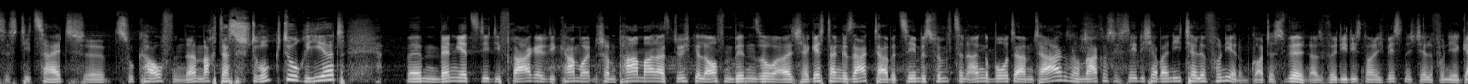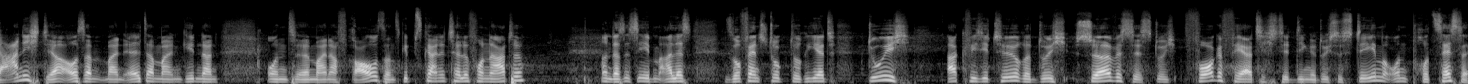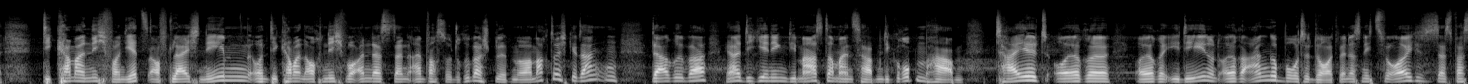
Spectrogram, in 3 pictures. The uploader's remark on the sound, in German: live vom immocation Festival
